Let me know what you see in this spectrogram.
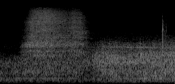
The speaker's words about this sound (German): Ja, Tag 185, ihr hört Straße. Ich bin zwar jetzt im ach so wilden Norwegen, aber auch hier gibt es Menschen, die Auto fahren wollen und deswegen sich eins Straße bauen.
